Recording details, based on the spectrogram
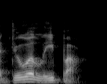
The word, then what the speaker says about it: Dua Lipa: And first of all, you have to tell me, is her name Dua Lipa? Is that the correct way to pronounce it? – Oh, my gosh. Yeah, Dua Lipa.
